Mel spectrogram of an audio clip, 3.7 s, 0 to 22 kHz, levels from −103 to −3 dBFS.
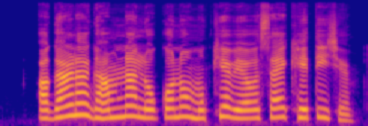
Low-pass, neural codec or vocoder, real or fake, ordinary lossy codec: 19.8 kHz; none; real; none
